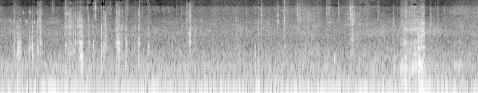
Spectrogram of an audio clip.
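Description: Handling noise: scattered light clicks and rustling over a low steady rumble, with a louder rubbing rustle about six seconds in as a hand brushes over the phone.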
